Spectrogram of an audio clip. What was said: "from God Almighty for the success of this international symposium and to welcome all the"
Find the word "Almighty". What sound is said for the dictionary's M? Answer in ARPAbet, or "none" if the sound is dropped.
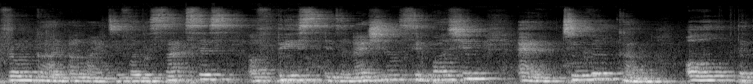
none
